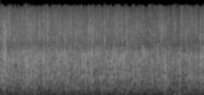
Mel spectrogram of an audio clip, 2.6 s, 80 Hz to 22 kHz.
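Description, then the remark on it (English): A church audience claps their hands for members who have served God for 30 years or more, in steady, dense applause, a continuous crackle of many overlapping claps at an even, fairly loud level with no voices standing out. “Wow, can we clap our hands for these that have been faithful for 3 decades?”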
